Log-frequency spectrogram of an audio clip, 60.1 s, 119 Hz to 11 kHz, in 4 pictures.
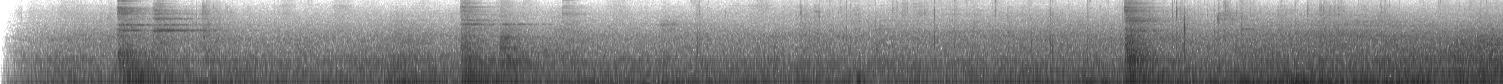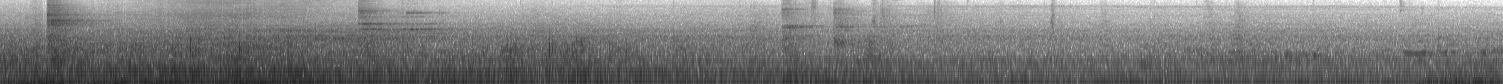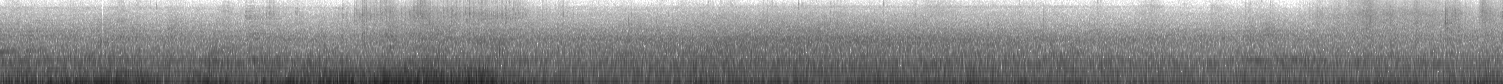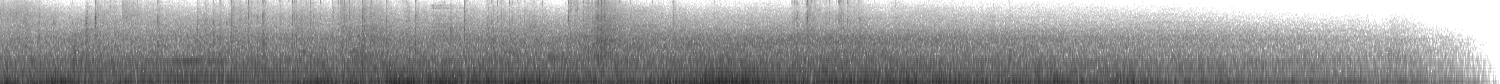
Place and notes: {
  "title": "Collégiale Saint-Martin, Angers, France - (606) Throwing out glass bottles",
  "date": "2019-08-23 13:11:00",
  "description": "Throwing glass bottles into a recycling bin; ORTF recording.\nrecorded with Sony D100\nsound posted by Katarzyna Trzeciak",
  "latitude": "47.47",
  "longitude": "-0.55",
  "altitude": "53",
  "timezone": "Europe/Paris"
}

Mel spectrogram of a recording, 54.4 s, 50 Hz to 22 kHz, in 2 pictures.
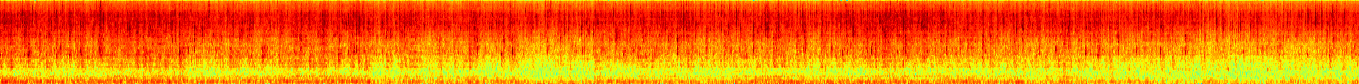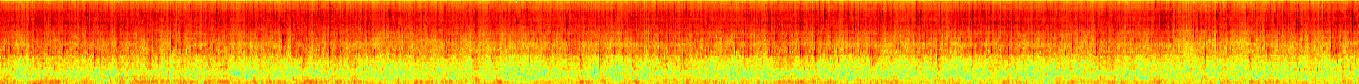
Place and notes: {
  "title": "Waters Edge - Severe Warned Storm Part 2",
  "date": "2022-05-11 21:33:00",
  "description": "A line of severe warned storms came across the metro in the evening which put us under a Sever Thunderstorm warning and a Tornado warning for the adjacent county. The outdoor warning sirens can be heard early in the recording for the Severe Thunderstorm warning and then later from the adjacent county for the tornado warning. Rainfall rates at the beginning of the storm were measured by my weather station at 8.6 inches per hour and we got about 1.25 inches in a half hour. Luckily we didn't get much wind so there was no damage.",
  "latitude": "45.18",
  "longitude": "-93.00",
  "altitude": "278",
  "timezone": "America/Chicago"
}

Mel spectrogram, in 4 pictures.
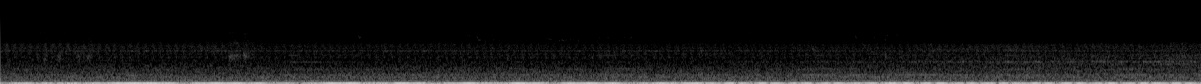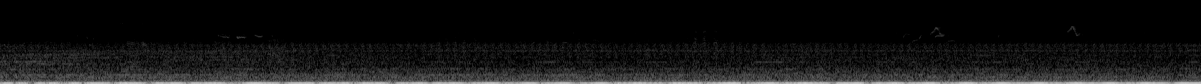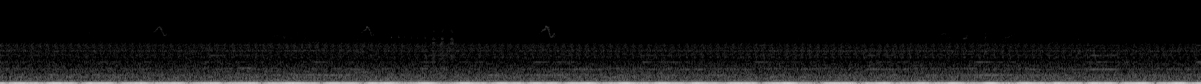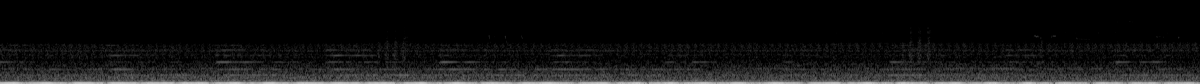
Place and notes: {
  "title": "Saint-Pierre-la-Garenne, France - Boat",
  "date": "2016-09-21 19:00:00",
  "description": "A tourist boat is passing by on the Seine river. It's the Nicko cruises, transporting german people.",
  "latitude": "49.16",
  "longitude": "1.39",
  "altitude": "13",
  "timezone": "Europe/Paris"
}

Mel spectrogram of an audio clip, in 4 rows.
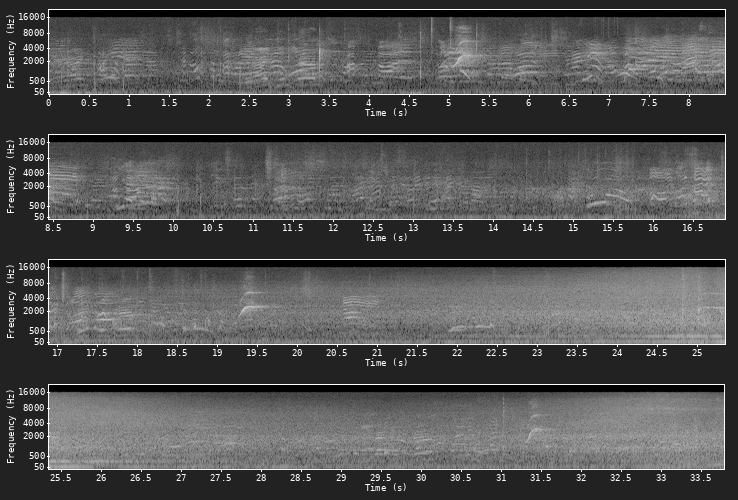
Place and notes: {
  "title": "leipzig lindenau, sportanlage friesenstraße",
  "date": "2011-09-01 12:35:00",
  "description": "sportfest mit kindern in der sportanlage friesenstraße. kinder und sportlehrer, autos, eichenlaub raschelt am mikrophon.",
  "latitude": "51.34",
  "longitude": "12.33",
  "timezone": "Europe/Berlin"
}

